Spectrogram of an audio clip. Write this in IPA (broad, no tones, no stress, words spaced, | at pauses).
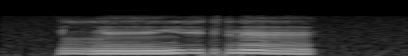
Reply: lẽjrɛ̃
